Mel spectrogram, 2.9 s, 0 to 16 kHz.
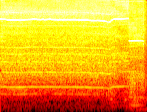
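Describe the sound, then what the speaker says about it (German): A handheld power drill bores holes through 5 mm steel without a drill press, a steady loud high whine held close for several seconds before spinning down at the end. "Und jetzt haben wir unsere Löcher auch gebohrt"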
